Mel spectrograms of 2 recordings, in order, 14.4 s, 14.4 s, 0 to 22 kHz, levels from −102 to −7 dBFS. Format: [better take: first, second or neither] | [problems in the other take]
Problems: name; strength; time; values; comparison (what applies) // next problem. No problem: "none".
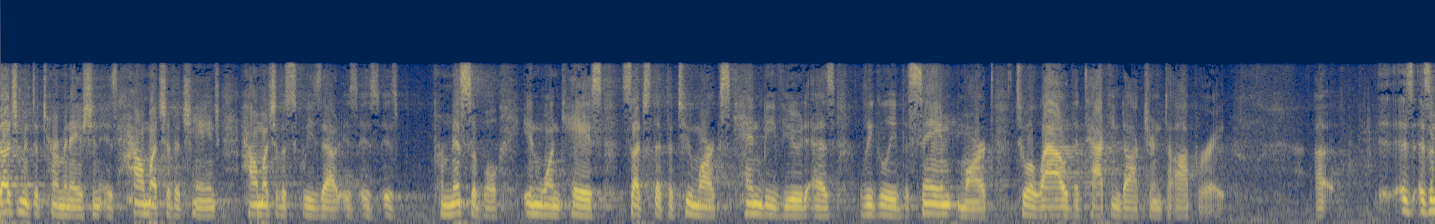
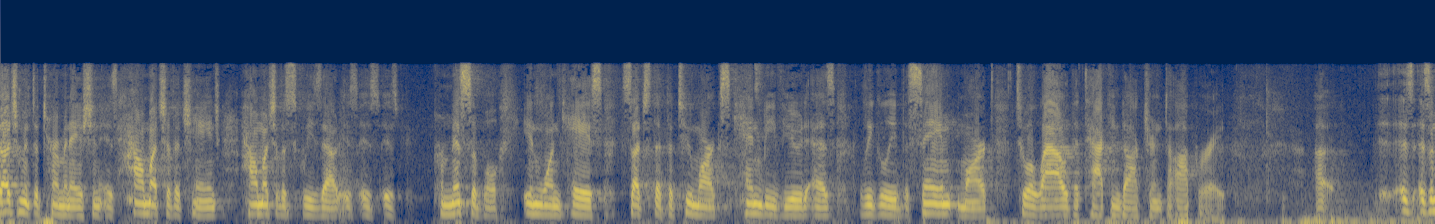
first | noise reduction (neural mask model Resemble Enhance denoiser)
